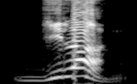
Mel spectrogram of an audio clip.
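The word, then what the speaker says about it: Ghislaine: an entirely different pronunciation the most commonly anglicized version is said with a hard g like grab or grope or grit a hearty like keep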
